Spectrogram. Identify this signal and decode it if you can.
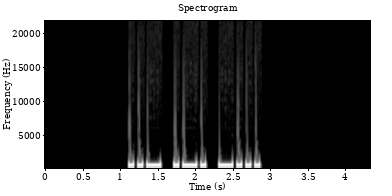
Morse code, heard as a keyed tone, about 20 wpm, 700 Hz. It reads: URB
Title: Build A Word - 1 Letter At A Time - 5-Letter Words - 20wpm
